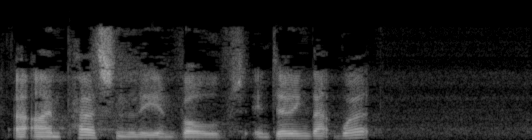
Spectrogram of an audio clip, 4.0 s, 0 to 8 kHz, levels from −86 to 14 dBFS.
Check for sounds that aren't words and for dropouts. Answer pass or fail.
pass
